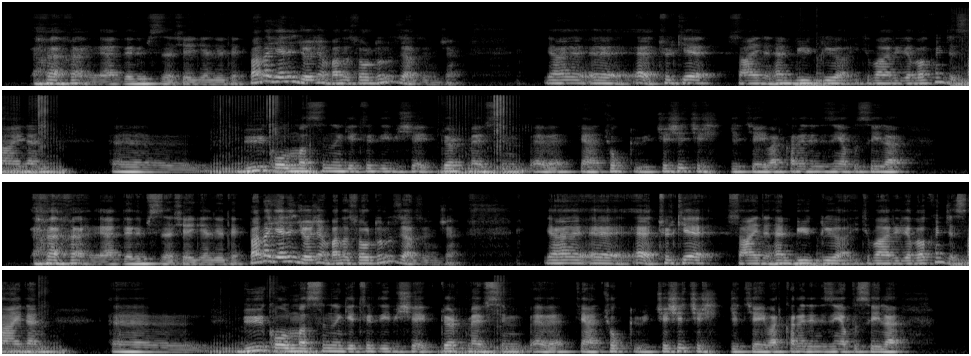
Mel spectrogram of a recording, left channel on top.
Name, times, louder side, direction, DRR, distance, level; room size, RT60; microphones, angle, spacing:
voice 1, 0.3-5.1 5.4-10.3 10.7-19.0, right 1 dB, 45° right, 1.4 m, -28 dB
sound 1, 7.9-8.3 9.5-10.4 11.7-12.9 14.0-15.0, left 3 dB, 35° left, 0.4 m, -34 dB
12.5 x 5.9 x 4.8 m
head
